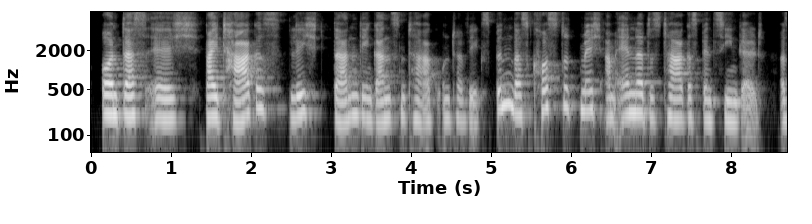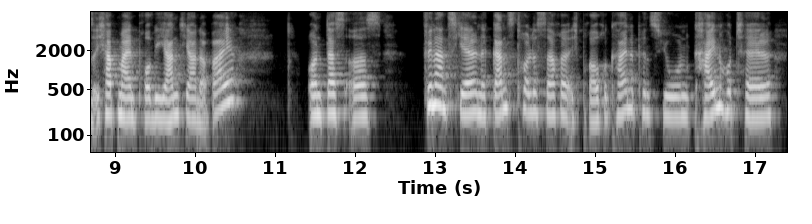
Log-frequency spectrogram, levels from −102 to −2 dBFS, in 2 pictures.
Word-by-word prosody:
Und 205 -1 +7
dass 195 0 +4
ich 180 0 -2
bei 190 0 +6
Tageslicht 210 +2 +1
dann 185 +6 0
den 185 -2 -4
ganzen 175 +3 -3
Tag 175 -1 -6
unterwegs 175 -3 -9
bin, 280 +5 +2
das 205 -2 -1
kostet 255 +2 -4
mich 235 0 -4
am 190 0 -3
Ende 215 +2 +1
des 185 -5 -10
Tages 180 -1 -1
Benzingeld. 170 -1 -6 0.2
Also, 160 +2 -6
ich 195 +3 -5
habe 210 0 +5
meinen 185 -1 +4
Proviant 185 +2 +1
ja 180 -3 +1
dabei 270 - +1 0.9
und 205 +1 +2
das 215 0 +3
ist 195 0 -2 0.5
finanziell 275 -6 +4
'ne 205 -1 -2
ganz 235 +6 +2
tolle 225 -3 -3
Sache. 205 -2 -1
Ich 190 0 -12
brauche 175 +3 -4
keine 215 +5 -2
Pension, 200 -4 -5
kein 210 +6 +2
Hotel 200 -4 -1
200 Hz, 140 wpm, -24 LUFS, 185-220 Hz, 0.9 s, Und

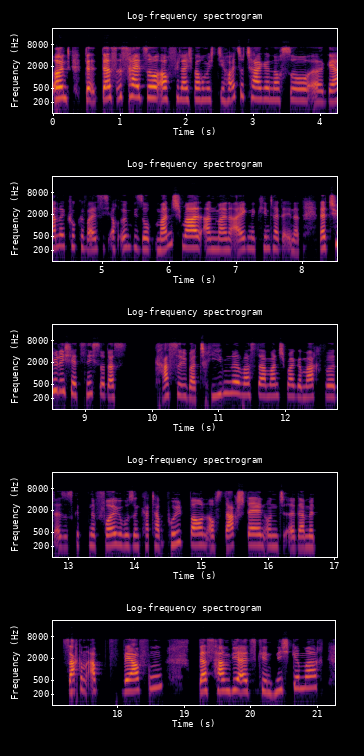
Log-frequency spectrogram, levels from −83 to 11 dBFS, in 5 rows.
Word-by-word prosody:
Und 275 +1 +9 0.2
da 250 - +6 0.2
das 270 +2 +8
ist 295 0 -4
halt 295 -1 +7
so 285 - +1
auch 260 +1 +4
vielleicht, 255 -2 -2
warum 250 0 -3
ich 250 - -6
die 245 - -8
heutzutage 260 -1 +1
noch 245 0 -6
so, 235 -1 -2
äh, 215 - -5
gerne 235 +6 0
gucke, 260 -3 -15
weil 215 - -3
es 220 - -17
sich 240 - -13
auch 230 - -8
irgendwie 255 -1 -12
so 220 -2 -8
manchmal 245 +2 +4
an 215 +1 -3
meine 210 -1 -3
eigene 225 +1 -4
Kindheit 235 0 -10
erinnert. - - -12 0.3
Natürlich 330 +7 +1
jetzt 265 -2 -6
nicht 280 +2 -6
so 255 - -9
das 220 -1 -4 0.4
krasse, 260 - -1
übertriebene, 255 +7 -4
was 260 0 -6
da 245 -2 -1
manchmal 240 0 -5
gemacht 225 +1 -5
wird. 230 0 -9
Also, 190 0 -12
es - - -13
gibt 220 - -23
'ne 210 - -10
Folge, 220 +3 -3
wo 215 - -10
sie 210 0 -9
'n 205 - -17
Katapult 230 +6 -9
bauen, 225 0 +1
aufs 195 0 -8
Dach 195 +3 0
stellen 220 -1 0
und, 205 -1 -7
äh, 185 - -10
damit 190 0 -7 0.4
Sachen 250 +3 +3
abwerfen. 260 +4 +2 0.6
Das 255 +2 +4
haben 260 0 +6
wir 275 0 +5
als 250 0 0
Kind 240 -5 -7
nicht 270 +2 -3
gemacht, 315 +1 -3
245 Hz, 185 wpm, -22 LUFS, 220-265 Hz, 0.6 s, Und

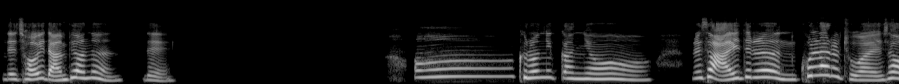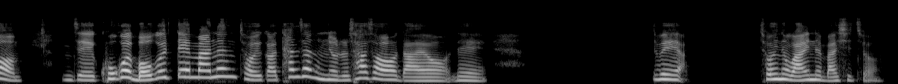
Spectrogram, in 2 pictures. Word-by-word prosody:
근데 240 0 -3
저희 240 +4 +2
남편은 225 - +1 0.2
네. 180 -4 -9 2.4
아 370 +2 -4
그러니깐요. 255 -8 0 0.4
그래서 300 +5 +1
아이들은 285 0 +3
콜라를 410 - +3
좋아해서 205 -1 0 0.4
인제 205 -2 -4
고걸 310 +6 +4
먹을 215 +11 +3
때만은 340 +2 +2
저희가 205 -5 -3
탄산음료를 260 - -2
사서 245 -3 +1
놔요. 170 -1 -2
네. 180 -2 -7 1.7
왜 230 -1 0
아 - - -9 0.8
저희는 240 0 +2
와인을 205 +1 +2
마시죠. 180 0 -9
240 Hz, 205 characters per minute, -21 LUFS, 205-320 Hz, 2.4 s, 고걸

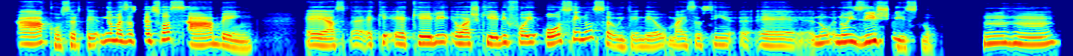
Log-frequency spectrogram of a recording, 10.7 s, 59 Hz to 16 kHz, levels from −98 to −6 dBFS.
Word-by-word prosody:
Ah, 205 +2 +7
com 170 -5 -7
certe 180 +2 -6
não, 280 +3 -1
mas 275 -2 +2
as 265 - -1
pessoas 290 +4 +1
sabem. 180 - +4 0.5
É, 180 -2 +1
as 170 0 -1
é 185 +1 -7
que 210 - -6
é 200 - -2
que 215 - -3
ele 220 +3 +3
eu 215 - 0
acho 210 0 0
que - - -5
ele 200 +3 +2
foi 235 +1 -2
o 215 +5 +3
sem 320 +5 -3
noção, 315 - -3
entendeu. 155 +2 -8
Mas 170 0 -7
assim, 185 +1 -8
hã, - - -20
eh, 165 -3 -8
não 235 +4 -4
não 240 +1 +3
existe 255 +3 +3
isso. 295 -2 -6 0.5
Uhum. 215 0 -2
205 Hz, 185 wpm, -24 LUFS, 180-240 Hz, 0.5 s, Ah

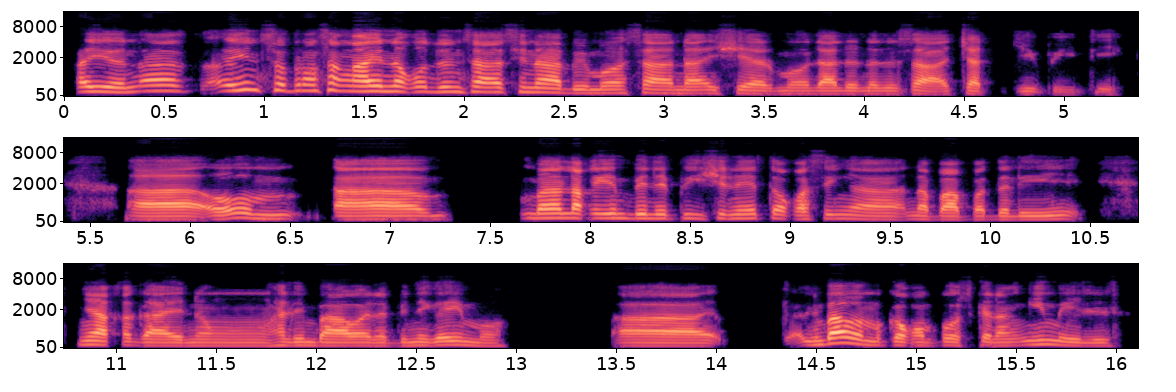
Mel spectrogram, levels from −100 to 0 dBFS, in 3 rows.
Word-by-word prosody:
Ayun 210 -2 +3
at 240 -1 +1 0.2
ayun 285 +4 +2
sobrang 255 -2 -2
sang-ayon 230 -4 +6
ako 210 0 -3
dun 205 0 -3
sa 205 -1 +3
sinabi 180 -6 0
mo 150 - -2
sa 150 -1 0
nai-share 140 -2 -2
mo 125 +1 -8
lalo 125 0 -2
na 125 - -6
dun 125 - -8
sa - - 0
ChatGPT. 105 -2 -8 0.4
Ah, 135 -1 +4
oo, 200 +6 +1
m 170 - -5 0.3
um, 145 0 +3 0.4
malalaki 195 0 +4
yung 190 - -1
benepisyo 180 -1 -4
nito 180 0 -2
kasi 165 +2 -4
nga, 140 -4 -3
napapadali 140 +1 -2 0.4
niya 165 -1 +4
kagaya 135 -4 -1
nung 130 -1 -7
halimbawa 135 -2 +1
na 130 - -4
binigay 140 +5 -3
mo, 120 -5 -9 0.5
ah, 125 -1 +2 0.4
halimbawa 210 +7 +6
mag-cocompose 140 -2 -3
ka 145 - -2
ng 135 +4 -5
email, 145 -8 -5
145 Hz, 155 wpm, -24 LUFS, 130-185 Hz, 0.5 s, sang-ayon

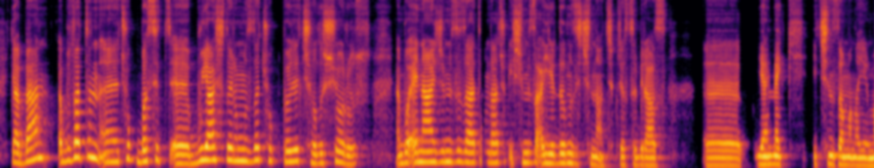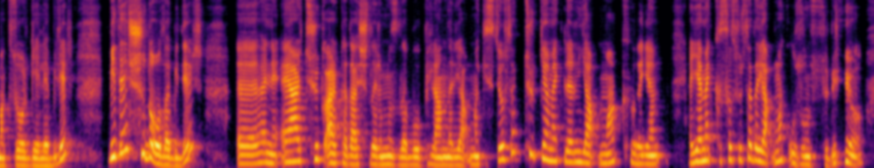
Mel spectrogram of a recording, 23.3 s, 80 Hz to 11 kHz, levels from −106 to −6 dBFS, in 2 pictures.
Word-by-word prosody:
Ya 190 -1 +1
ben, 280 +6 +1
aaa, 195 +2 0
bu - - -2
zaten, 290 +1 +4
eee, 205 -6 -2
çok 265 +4 -4
basit, 220 +3 -2
eee, 170 0 +3
bu 190 +7 0
yaşlarımızda 240 -2 +3
çok 230 -2 -9
böyle 210 +2 +2
çalışıyoruz. 180 -5 -3 0.3
Aaa, 170 +3 -3
bu 195 - +3
enerjimizi 200 +1 +1
zaten 195 0 -2
daha 185 - 0
çok 190 +2 -13
işimize 190 +1 -3
ayırdığımız 180 0 +1
için 175 -3 -3
açıkçası 150 0 -6
biraz, 140 -1 -3 0.5
eee, 140 0 -1 0.2
yemek 155 0 0
için 160 +2 0
zaman 150 -2 +1
ayırmak 140 -1 +1
zor 140 -1 -1
gelebilir. 135 - +1 0.5
Bir 295 +1 +7
de 395 +4 +3
şu 400 -6 +3
da 275 - +8
olabilir. 160 - +3 0.5
Eee, 170 0 +1
hani, 185 -3 -1
eğer 210 +2 +5
Türk 255 +4 -3
arkadaşlarımızla 160 -4 0
bu 150 0 -2
planları 150 -2 0
yapmak 155 +1 -2
istiyorsak 245 - -2
Türk 345 -4 -4
yemeklerini 220 -5 0
yapmak 185 +4 -3
ve 175 -3 -2
yem 165 0 +2 0.4
yemek 225 +4 +3
kısa 235 +2 -3
sürse 240 +2 -3
de 235 - +3
yapmak 215 +3 -1
uzun 160 -3 -1
sürüyor. 160 +4 -3
185 Hz, 150 wpm, -23 LUFS, 155-220 Hz, 0.5 s, da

